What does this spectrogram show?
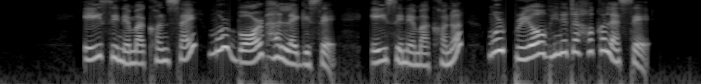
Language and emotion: Assamese, happy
